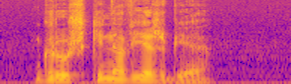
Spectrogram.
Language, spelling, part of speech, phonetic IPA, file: Polish, gruszki na wierzbie, phrase, [ˈɡruʃʲci na‿ˈvʲjɛʒbʲjɛ], Pl-gruszki na wierzbie.ogg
